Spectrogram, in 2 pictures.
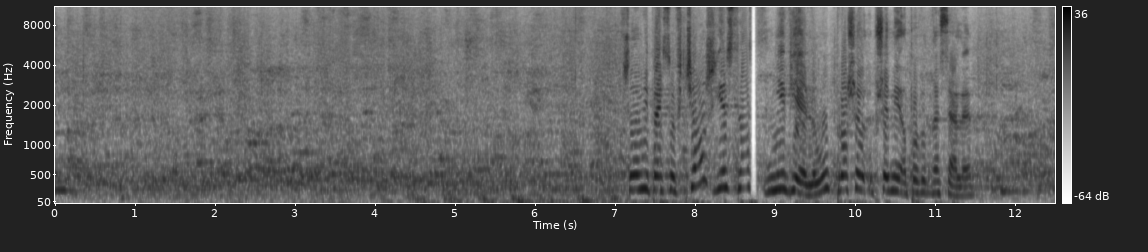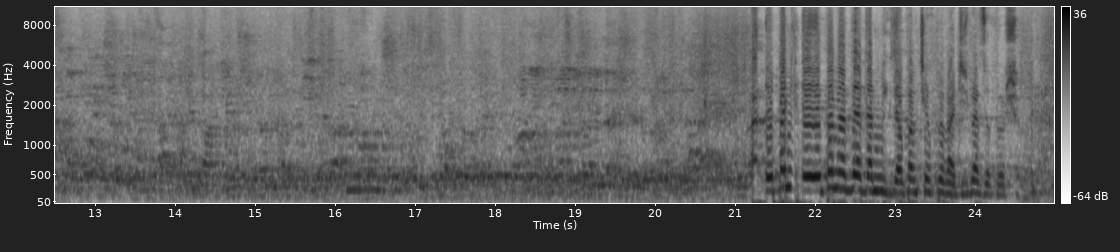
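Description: Many people murmur and chatter in a large echoing hall.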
